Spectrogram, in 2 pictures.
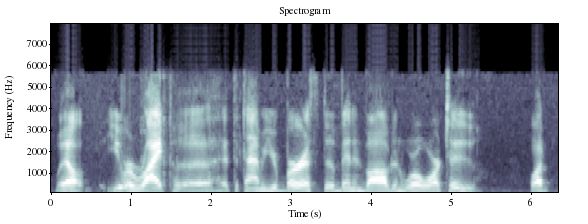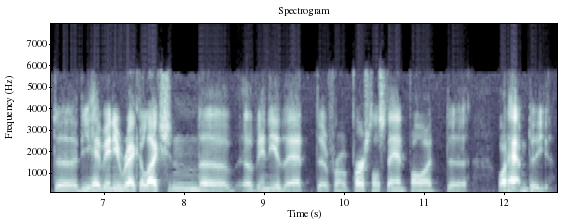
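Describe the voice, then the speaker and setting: A man's voice: medium pitch, normal speed, gravelly, dull audio. An older man interviewing his former employee, reading a prepared introduction and then asking questions with many fillers. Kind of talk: oral history interview.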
